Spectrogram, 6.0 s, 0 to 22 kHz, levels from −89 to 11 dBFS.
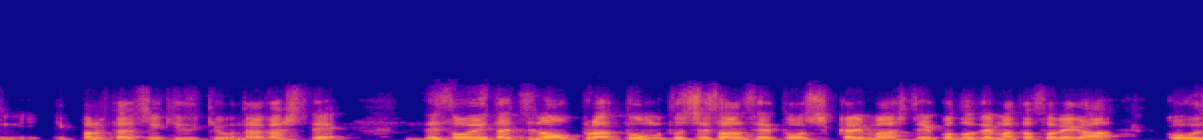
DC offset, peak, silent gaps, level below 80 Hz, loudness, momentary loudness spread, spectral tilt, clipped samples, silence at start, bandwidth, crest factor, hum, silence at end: under 0.1%; 0 dBFS; none; -60 dBFS; -16 LUFS; 8 LU; -4 dB/octave; under 0.1%; 0 s; 8.6 kHz; 16 dB; none; 0 s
